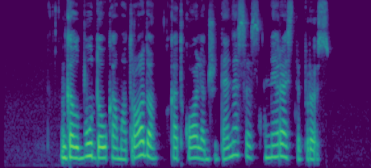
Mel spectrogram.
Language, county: Lithuanian, Klaipėda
